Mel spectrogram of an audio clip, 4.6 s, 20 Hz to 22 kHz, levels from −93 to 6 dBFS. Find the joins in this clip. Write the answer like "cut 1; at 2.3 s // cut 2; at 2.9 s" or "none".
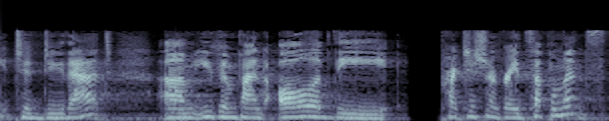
none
